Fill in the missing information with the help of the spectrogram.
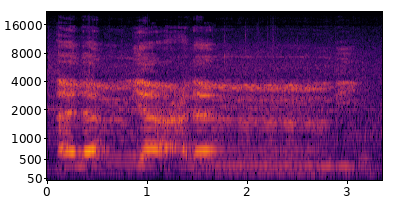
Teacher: mim mati ketemu ba harus ada ziyadah gunnah, harus ada tambahan gunnah. Tahan mimnya. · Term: al-ikhfa syafawi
